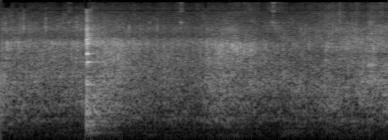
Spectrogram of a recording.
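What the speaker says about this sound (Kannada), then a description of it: "ನೋಡಿ, ಈ ಥರ ತರಕಾರಿ ಬೇಯ್ತಾ ಇದೆ." Vegetables and soya chunks cooking in a pan give a steady soft sizzle, with one sharp stir or scrape near the start and then an even hiss for the rest.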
